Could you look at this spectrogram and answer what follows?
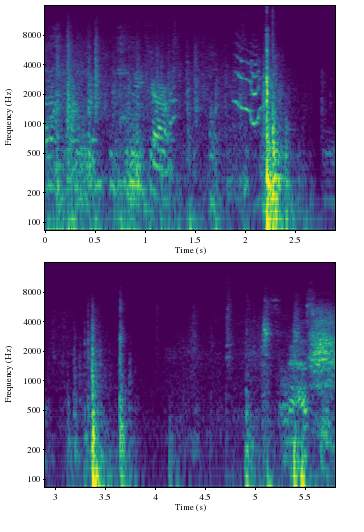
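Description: A homestead shed door is pulled shut to keep piglets in, landing as a sharp, close thunk amid shuffling and animal noise while people talk nearby.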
